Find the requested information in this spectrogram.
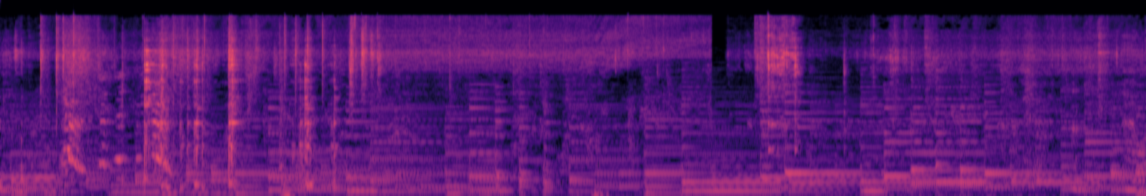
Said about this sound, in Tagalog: Kilsan sa nato una ning atohang pilit guys.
